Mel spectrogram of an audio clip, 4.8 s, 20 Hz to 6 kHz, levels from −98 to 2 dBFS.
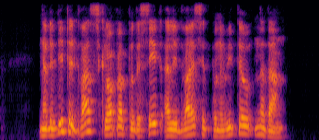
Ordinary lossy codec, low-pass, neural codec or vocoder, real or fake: none; 5.4 kHz; codec, 16 kHz, 8 kbps, FreqCodec, smaller model; fake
